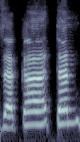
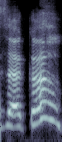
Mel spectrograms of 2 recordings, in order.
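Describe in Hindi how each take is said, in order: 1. शब्द नासिका वाली 'tan' ध्वनि पर खत्म होता है। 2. शब्द नरम 'h' ध्वनि पर खत्म होता है। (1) "इसी तरह ज़का ज़कातन जो है" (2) "वह ज़कह हो जाएगा"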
